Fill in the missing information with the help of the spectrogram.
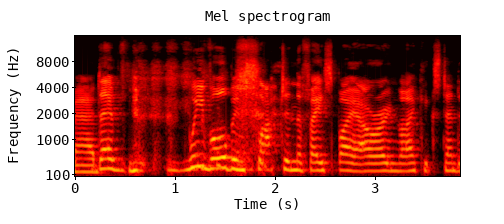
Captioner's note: laughs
